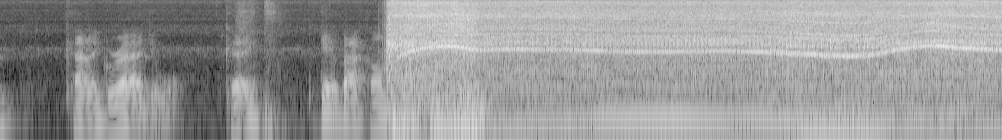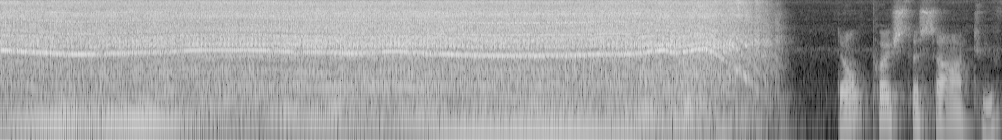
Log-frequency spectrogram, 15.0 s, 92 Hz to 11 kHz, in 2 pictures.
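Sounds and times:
jigsaw cutting wood: 0:02.9 - 0:13.4.

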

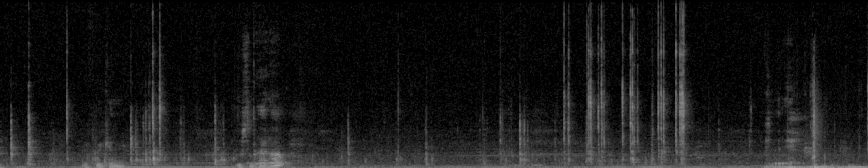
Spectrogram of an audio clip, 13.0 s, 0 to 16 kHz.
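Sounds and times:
steady low hum: 0:00.0 - 0:13.0
ratchet wrench clicking: 0:07.8 - 0:10.4.

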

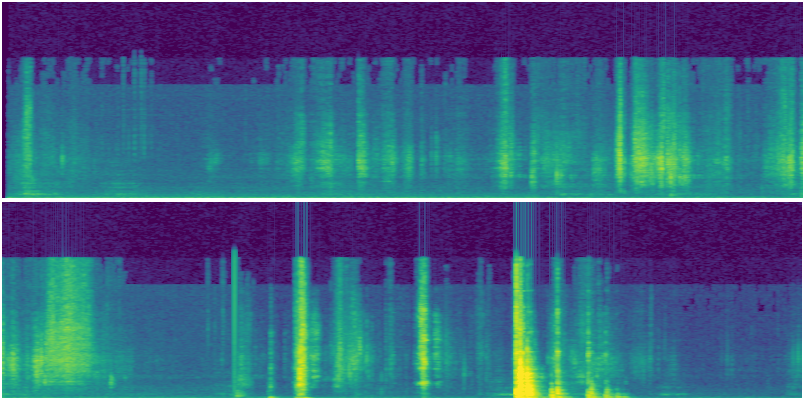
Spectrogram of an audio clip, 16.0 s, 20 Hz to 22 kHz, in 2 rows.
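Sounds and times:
gloves rustling: 0:00.1 - 0:09.5.

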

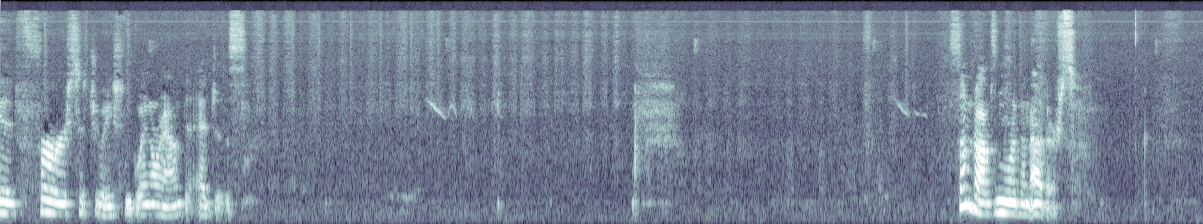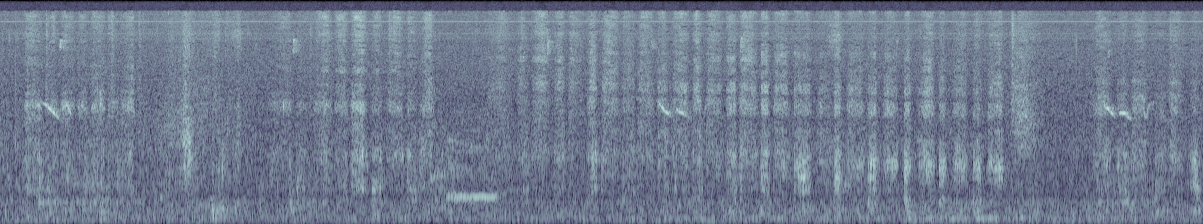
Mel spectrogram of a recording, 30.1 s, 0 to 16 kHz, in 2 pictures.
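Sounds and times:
crayon scratching on paper: 0:03.0 - 0:07.9, 0:15.4 - 0:16.8, 0:18.4 - 0:20.4, 0:21.2 - 0:27.7, 0:28.7 - 0:30.0.

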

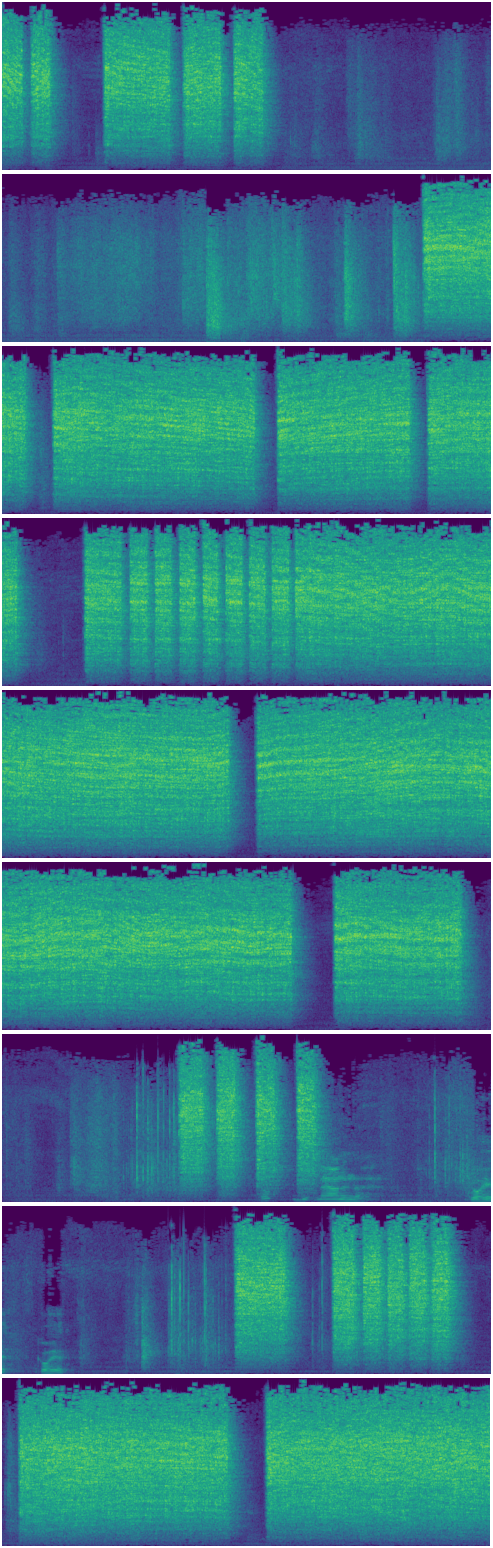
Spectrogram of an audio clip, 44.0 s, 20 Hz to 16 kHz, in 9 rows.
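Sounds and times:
spray gun air hiss: 0:00.0 - 0:02.8, 0:09.1 - 0:29.1, 0:31.1 - 0:32.6, 0:36.6 - 0:44.0.

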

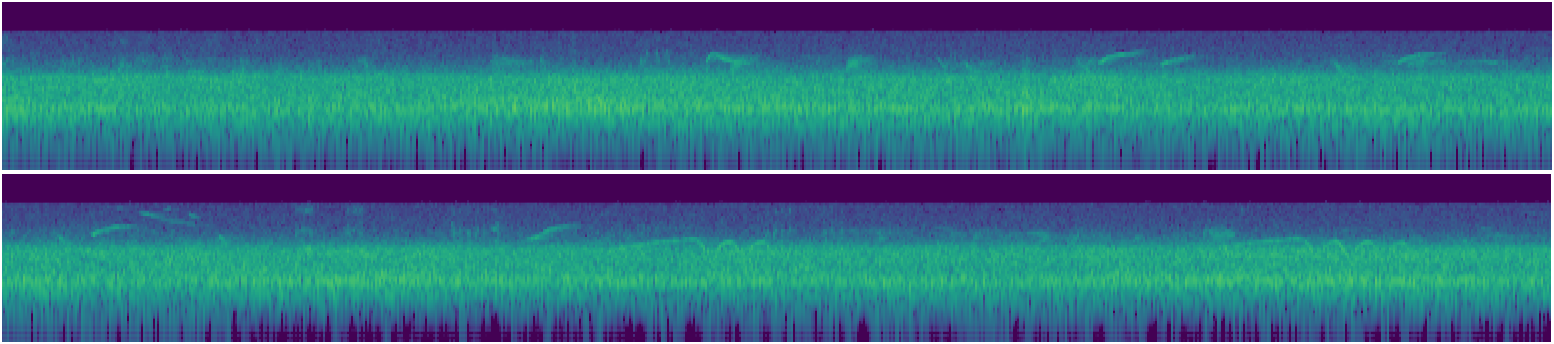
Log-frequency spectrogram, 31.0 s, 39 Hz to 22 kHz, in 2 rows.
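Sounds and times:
rushing outdoor noise: 0:00.0 - 0:30.9
faint bird chirps: 0:06.3 - 0:07.7, 0:10.7 - 0:12.1, 0:13.2 - 0:15.1, 0:15.9 - 0:19.2, 0:19.9 - 0:30.7.

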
